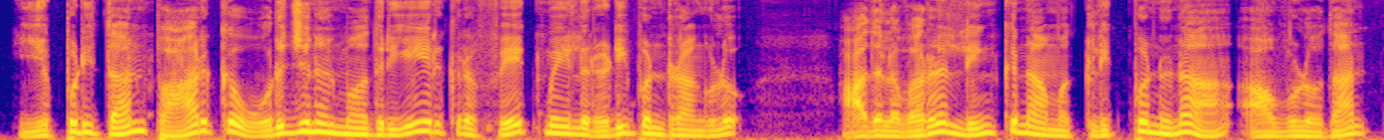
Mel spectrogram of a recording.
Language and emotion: Tamil, fearful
